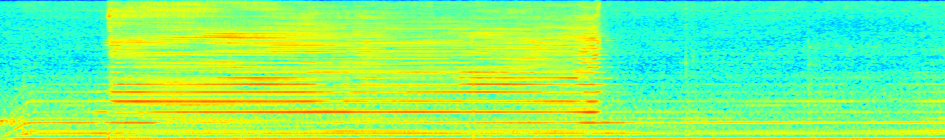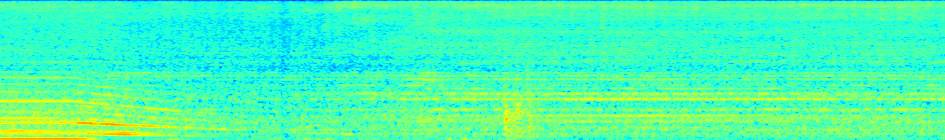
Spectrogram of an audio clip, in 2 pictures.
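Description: A jointer motor and cutterhead start up with a steady hum. A board is skimmed across the knives for about five seconds, with a loud rushing cut. The machine is then switched off about ten seconds in, and its pitch falls as it winds down.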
